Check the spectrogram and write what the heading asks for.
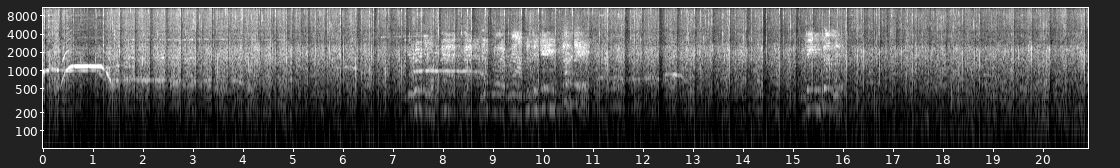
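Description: An audience clapping steadily throughout, with a loud held whistle about half a second in and another about eight seconds in, and scattered voices in the crowd.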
